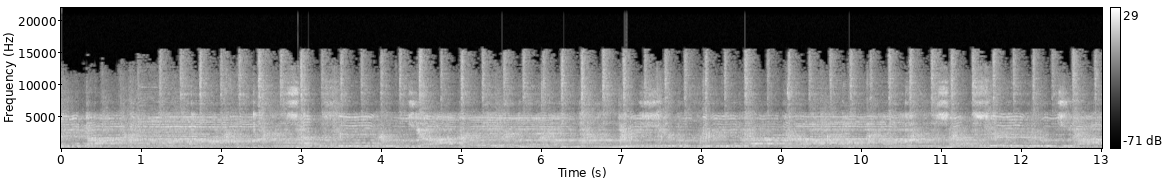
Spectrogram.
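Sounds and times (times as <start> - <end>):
group singing gospel song: 0.0 - 13.0
instruments with quick percussion beat: 0.0 - 13.0.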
